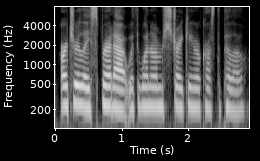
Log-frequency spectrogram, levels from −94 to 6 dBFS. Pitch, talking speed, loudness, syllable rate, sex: 215 Hz, 225 wpm, -18 LUFS, 5.9 syllables/s, female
